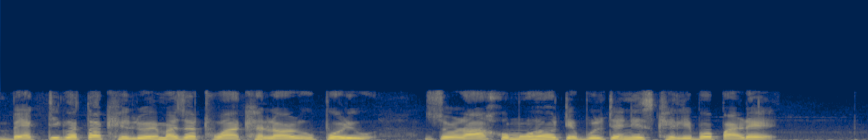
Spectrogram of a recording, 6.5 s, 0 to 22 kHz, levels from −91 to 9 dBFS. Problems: none marked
